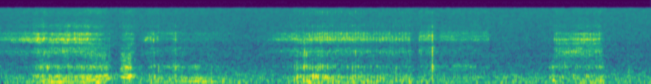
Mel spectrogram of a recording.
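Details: English Bulldog sleeping on the couch with repeated rattling, snorting breaths and room noise; loud snoring.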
